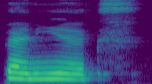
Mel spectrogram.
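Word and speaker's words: BNYX: Benjamin Saint Ford, born April 23, 1995, professionally as Benix, pronounced as Penix, is a record producer from Pennsylvania.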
